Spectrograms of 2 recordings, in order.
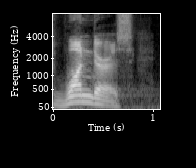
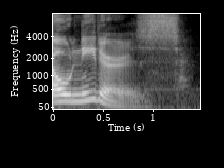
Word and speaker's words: Oneders: There's just so many funny scenes in the movie where, you know, they call themselves the Wonders, and they spell it O-N-E-D-E-R-S, Wonders. And, you know, they get announced as, and here they are, the O-Needers.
